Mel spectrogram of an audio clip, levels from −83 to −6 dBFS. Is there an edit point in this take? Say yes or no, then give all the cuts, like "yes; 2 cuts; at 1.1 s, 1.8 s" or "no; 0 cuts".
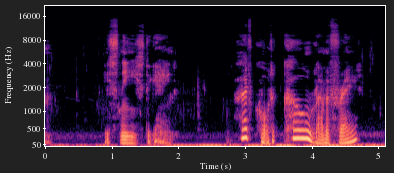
no; 0 cuts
